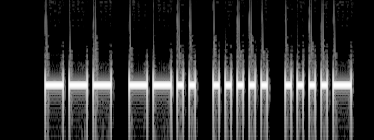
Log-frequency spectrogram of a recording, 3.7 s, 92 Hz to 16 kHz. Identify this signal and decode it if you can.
Morse code, heard as a keyed tone, about 20 wpm, 700 Hz. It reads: OZ54
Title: Four Letter-Number Combinations - 20wpm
